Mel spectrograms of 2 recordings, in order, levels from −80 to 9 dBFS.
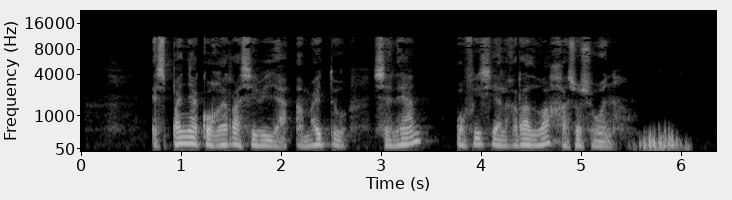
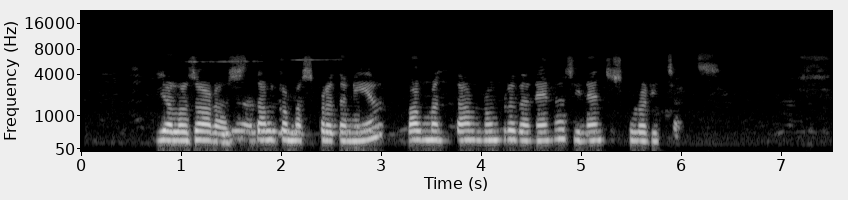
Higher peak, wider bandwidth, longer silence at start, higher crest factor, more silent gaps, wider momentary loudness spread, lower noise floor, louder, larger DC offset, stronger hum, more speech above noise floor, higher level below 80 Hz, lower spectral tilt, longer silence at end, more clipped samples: second, -6 dBFS vs -2 dBFS; first, 11.5 kHz vs 6.4 kHz; about the same, 0.7 s vs 0.75 s; about the same, 20 dB vs 16 dB; neither; first, 12 LU vs 9 LU; second, -56 dBFS vs -65 dBFS; second, -25 LUFS vs -16 LUFS; neither; neither; second, 32 dB vs 50 dB; first, -48 dBFS vs -62 dBFS; second, -5 dB/octave vs -6.5 dB/octave; second, 0.25 s vs 1.55 s; neither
